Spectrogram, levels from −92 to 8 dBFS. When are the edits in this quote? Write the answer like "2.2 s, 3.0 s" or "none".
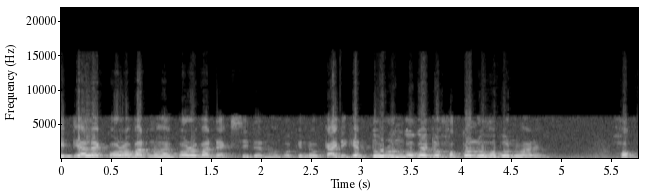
2.8 s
